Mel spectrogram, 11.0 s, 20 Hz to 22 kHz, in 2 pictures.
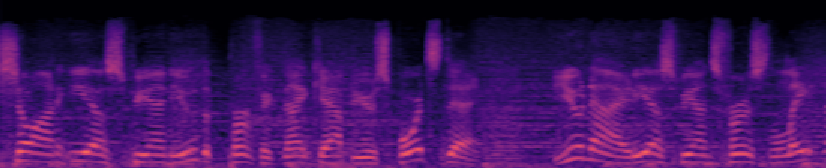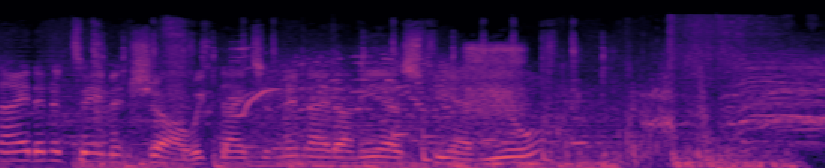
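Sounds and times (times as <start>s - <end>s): wavering animal cry: 6.9s - 9.2s.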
